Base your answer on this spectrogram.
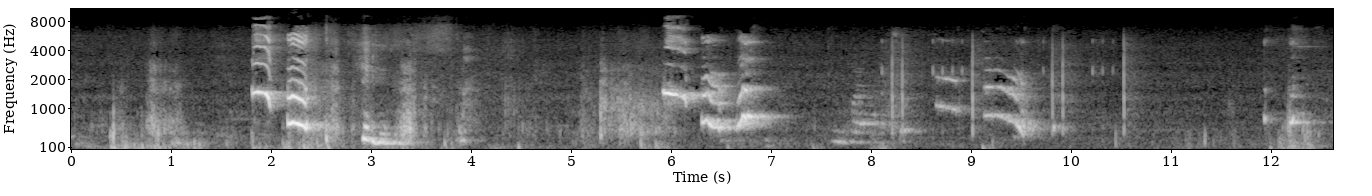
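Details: Playful Labrador Retriever puppy whining and yelping indoors: high, sliding whimpers that fall in pitch come in clustered bursts of two or three, with a man's Spanish voice calling the dog Prince.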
